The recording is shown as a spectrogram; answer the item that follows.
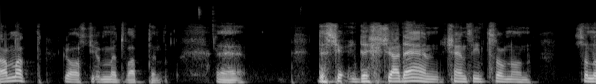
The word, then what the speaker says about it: Desjardins: Ja, Desjardins. Desjardins kan man säga. – Alltså, om franska eller amerikansk uttal.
